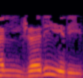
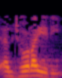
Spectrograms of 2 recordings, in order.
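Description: First: الجريري as al-jarīrī, a then long ī; fatha on jim. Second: الجريري as al-jurayrī, u then ay; damma on jim. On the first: Student reading names to his teacher, الجريري as al-jarīrī. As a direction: open the ج of الجريري with a. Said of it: "بفتح الجيم". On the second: Student repeating for his teacher, الجريري as al-jurayrī. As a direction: round the ج of الجريري with u. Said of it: "بالجيم المضمومة". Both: Shown as a demonstration.

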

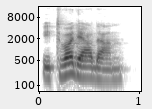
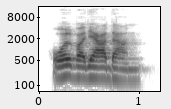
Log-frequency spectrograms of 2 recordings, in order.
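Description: First: Said in the usual way. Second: Loud, stern summons; loud, wrathful questioning; angry call. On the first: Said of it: "aztán ismét kérdezte". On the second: A narrator's reading. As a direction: call out angrily at full voice, without raising pitch. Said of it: "kiáltott haragosan a közeledő".

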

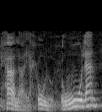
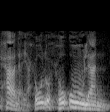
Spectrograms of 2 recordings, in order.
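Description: First: حولا said with a plain waw and no glottal stop; form without hamza. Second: حؤولا said with a clear glottal stop on the waw; form with hamza. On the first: Teacher showing students the waw form, plain and clear. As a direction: say حولا with a smooth waw, no catch. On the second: Teacher showing students the hamza form, clearly marked. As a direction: put a distinct hamza catch in حؤولا. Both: Shown as a demonstration. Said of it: "فيجوز أن أقلبها ويجوز أن أبقيها".

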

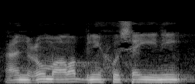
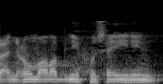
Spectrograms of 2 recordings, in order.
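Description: First: حسين ending "Husayni", without an extra n; no tanween. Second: حسين ending "Husaynin"; tanween kasr. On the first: Teacher citing a misprint, حسين without tanween. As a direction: slowly end حسين in a single short "i". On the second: Teacher correcting the misprint, حسين with tanween. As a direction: add a final "-in" to حسين. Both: Shown as a demonstration. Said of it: "والصواب".

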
